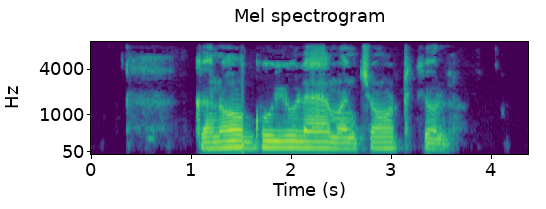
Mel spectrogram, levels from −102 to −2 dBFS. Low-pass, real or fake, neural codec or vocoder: 7.2 kHz; real; none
